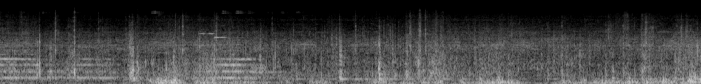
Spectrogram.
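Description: Bicycle tyres crunch and rattle over a bumpy dirt trail.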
